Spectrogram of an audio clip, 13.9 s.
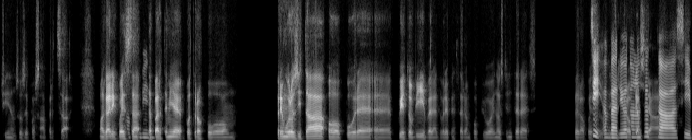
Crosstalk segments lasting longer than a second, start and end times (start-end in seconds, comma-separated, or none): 11.8-13.3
